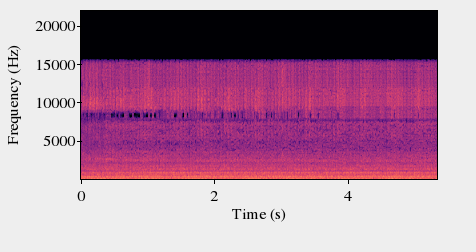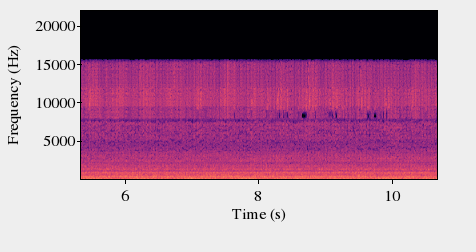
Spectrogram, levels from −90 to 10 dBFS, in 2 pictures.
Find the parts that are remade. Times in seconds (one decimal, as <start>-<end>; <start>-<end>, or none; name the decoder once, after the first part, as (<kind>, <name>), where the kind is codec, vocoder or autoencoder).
0.7-1.2 (autoencoder, DAC-VAE); 3.6-8.1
